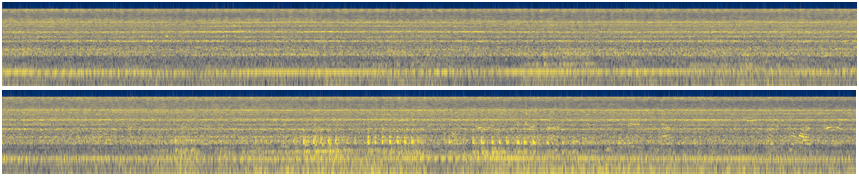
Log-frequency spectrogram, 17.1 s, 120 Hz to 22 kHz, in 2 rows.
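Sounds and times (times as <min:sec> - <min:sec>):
mechanical hum with high whining: 0:00.0 - 0:17.0
rapid mechanical pulsing: 0:00.0 - 0:17.0.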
